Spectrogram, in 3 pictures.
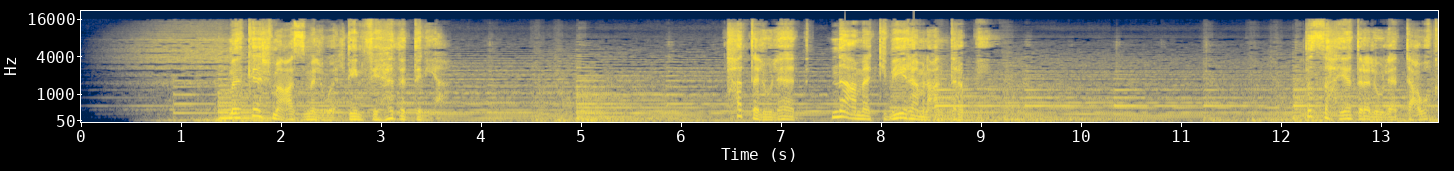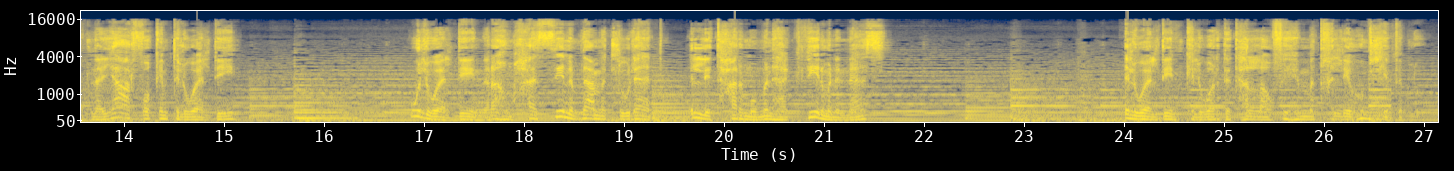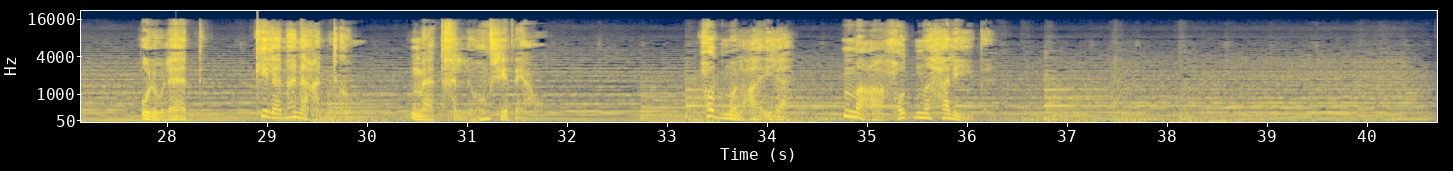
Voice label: algerian; algerian voiceover

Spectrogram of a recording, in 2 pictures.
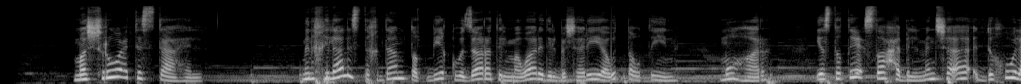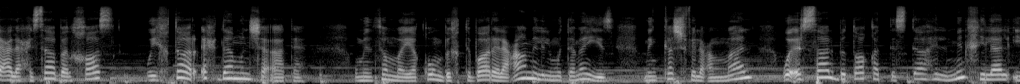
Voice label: UAE TVC, emirati voiceover

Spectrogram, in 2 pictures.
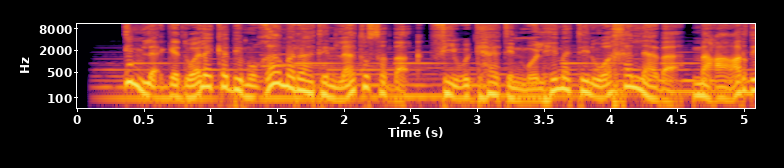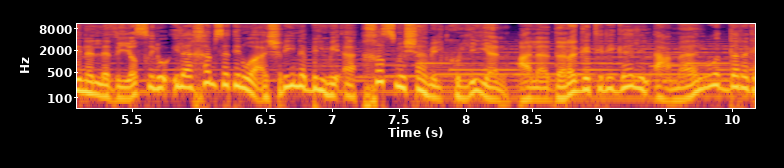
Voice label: standard Arabic, voiceover; showreel; msa voiceover

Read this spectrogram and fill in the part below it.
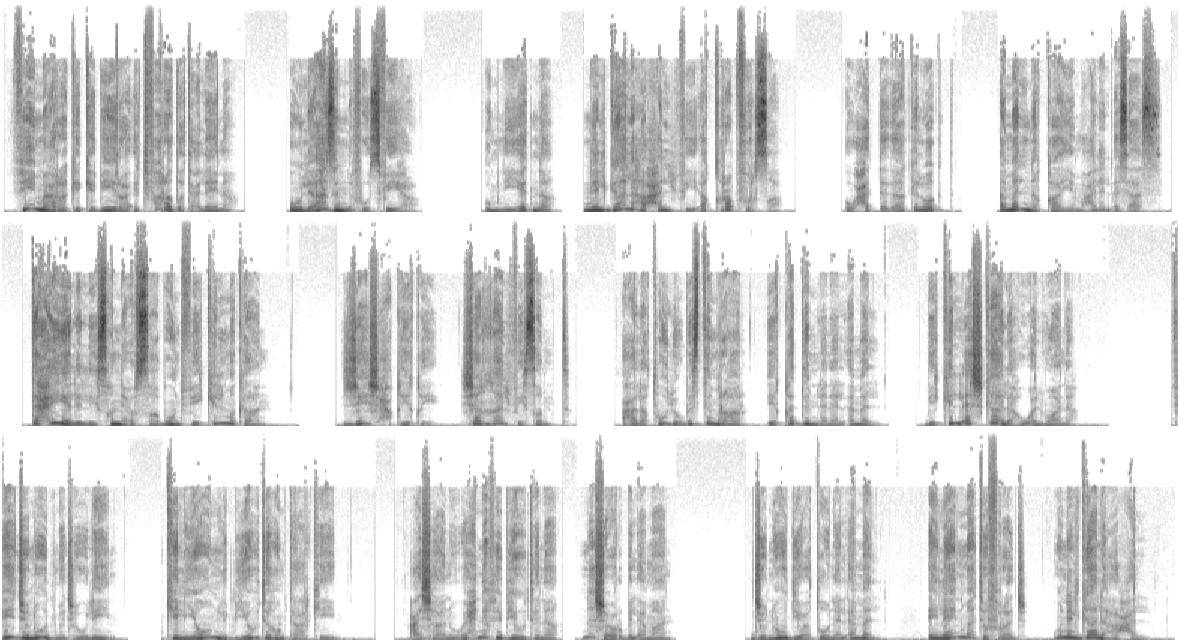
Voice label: saudi ad

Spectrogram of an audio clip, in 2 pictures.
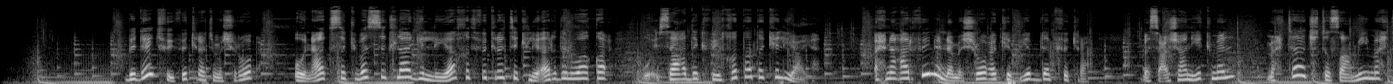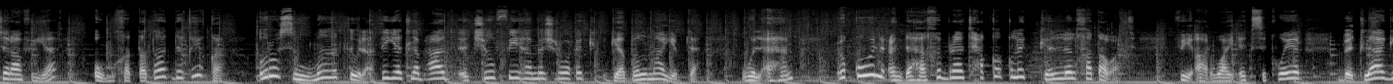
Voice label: kuwaiti voiceover

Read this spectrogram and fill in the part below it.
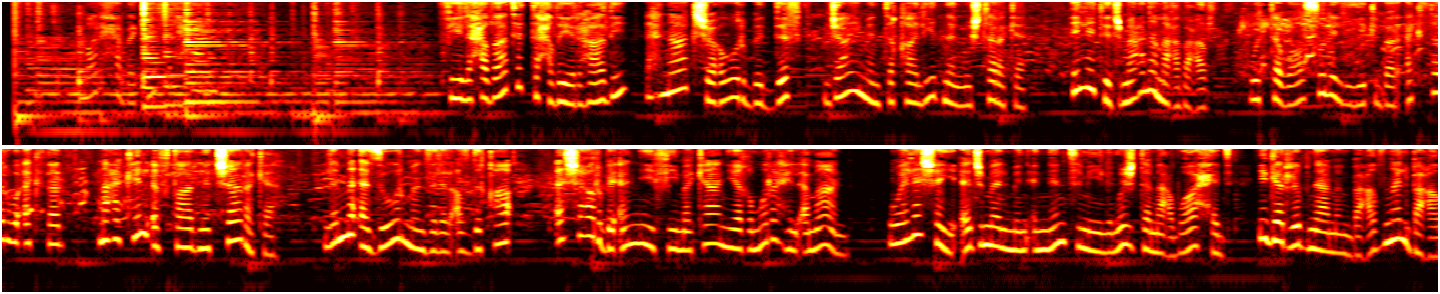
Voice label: UAE Commercials, emirati voiceover

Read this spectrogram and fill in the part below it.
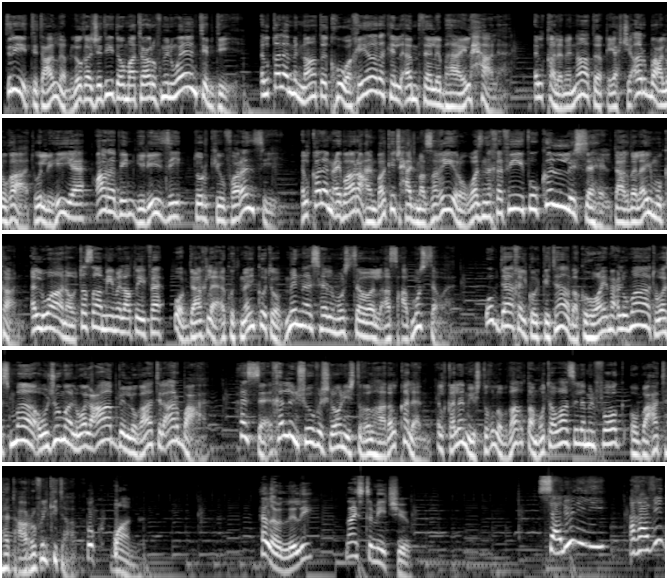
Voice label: iraqi, iraqi voiceover

